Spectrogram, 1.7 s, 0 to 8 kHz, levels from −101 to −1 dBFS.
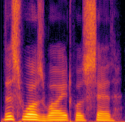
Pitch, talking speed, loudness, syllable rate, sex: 150 Hz, 215 wpm, -16 LUFS, 4.2 syllables/s, male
